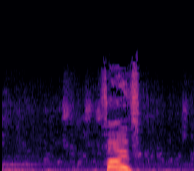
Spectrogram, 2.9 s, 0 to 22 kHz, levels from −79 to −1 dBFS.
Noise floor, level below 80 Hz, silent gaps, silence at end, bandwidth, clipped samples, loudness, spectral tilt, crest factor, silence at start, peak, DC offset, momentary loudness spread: -52 dBFS; -60 dBFS; none; 0.8 s; 15.5 kHz; under 0.1%; -25 LUFS; -3.5 dB/octave; 20 dB; 0.05 s; -10 dBFS; under 0.1%; 26 LU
